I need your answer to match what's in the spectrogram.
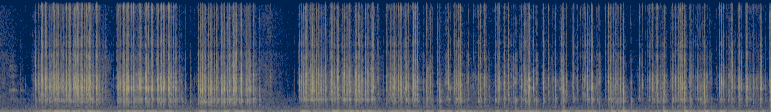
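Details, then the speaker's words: KeebsForAll Freebird TKL mechanical keyboard with numpad, fully stock, stock Green Snake switches: quick bright clacky keystrokes with hollow echoing ring and slight rattle from long keys; very hollow sound. "that's kind of like what I sort of anticipated this is being very Hollow sounding and I'm going to show you what that sounds like right now"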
